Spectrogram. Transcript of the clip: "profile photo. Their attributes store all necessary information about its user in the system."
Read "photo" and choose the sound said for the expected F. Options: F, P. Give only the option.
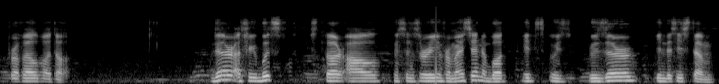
P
